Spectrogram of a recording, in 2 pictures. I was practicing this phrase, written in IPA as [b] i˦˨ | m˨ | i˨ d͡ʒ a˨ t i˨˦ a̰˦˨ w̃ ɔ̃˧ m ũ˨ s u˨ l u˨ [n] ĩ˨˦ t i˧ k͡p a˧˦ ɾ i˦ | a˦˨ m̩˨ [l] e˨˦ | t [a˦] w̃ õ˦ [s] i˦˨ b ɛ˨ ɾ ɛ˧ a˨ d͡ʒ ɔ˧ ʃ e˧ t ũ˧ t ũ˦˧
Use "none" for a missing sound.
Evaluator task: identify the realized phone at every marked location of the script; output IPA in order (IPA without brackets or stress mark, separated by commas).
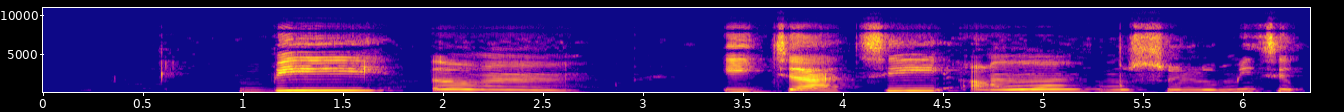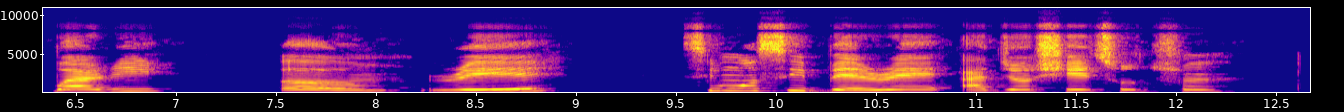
b, m, ɾ, i˦, s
